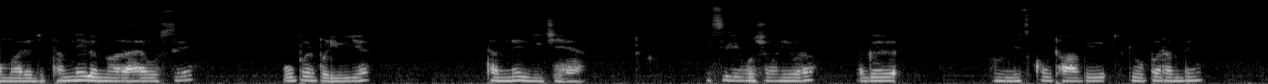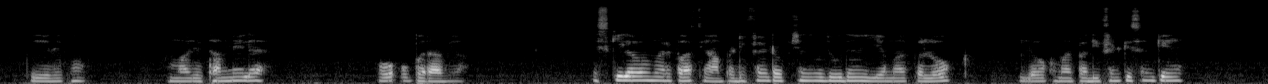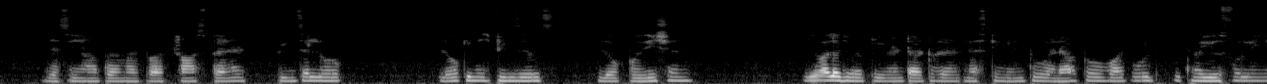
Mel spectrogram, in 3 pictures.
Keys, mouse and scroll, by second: 0.6 click, 8.9 click, 13.6 alt+scroll up 1, 14.5 alt+scroll up 1, 14.6 alt+scroll down 1, 14.7 alt+scroll up 1, 15.0 alt+scroll down 1, 16.2 alt+scroll up 1, 17.8 F10.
